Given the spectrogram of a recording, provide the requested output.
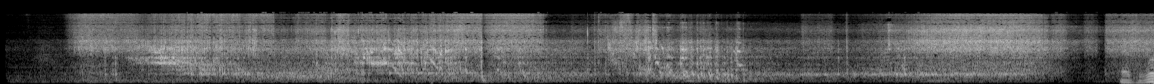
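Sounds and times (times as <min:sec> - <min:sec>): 
red-hot steel ball bearings sizzling in a block of ice: 0:00.7 - 0:05.4, 0:09.1 - 0:11.5
sharp crackles and pops of hot steel on ice: 0:00.7 - 0:11.5.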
